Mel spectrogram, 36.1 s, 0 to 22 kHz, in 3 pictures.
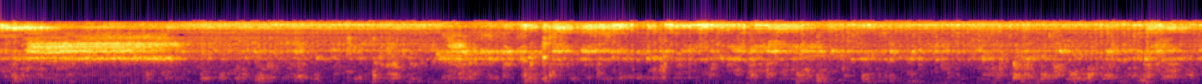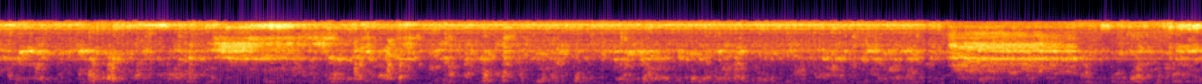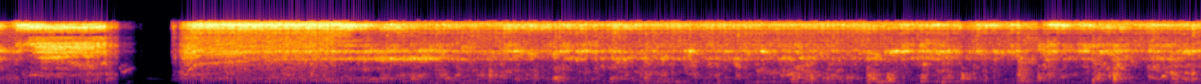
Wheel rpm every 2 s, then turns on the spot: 160, 160, 160, 160, 160, 160, 160, 160, 160, 160, 160, 160, 100, 140, 160, 160, 160, 160.
none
